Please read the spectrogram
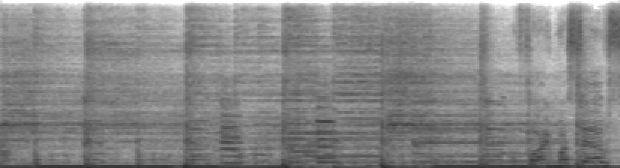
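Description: Live indie rock band playing: a drum kit keeps a steady beat of about two hits a second under sustained bass notes and guitar.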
